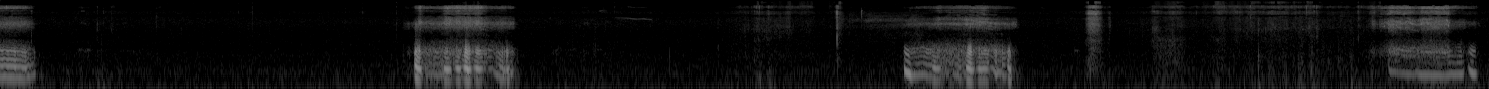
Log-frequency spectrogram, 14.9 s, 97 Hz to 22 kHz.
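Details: Pet sleeping, exhausted after a walk in the park and a vet appointment: fluttering, slightly whistling snores about every five seconds, roughly 12 breaths a minute, in a quiet room. Snoring.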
